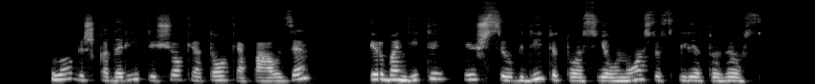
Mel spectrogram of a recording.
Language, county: Lithuanian, Panevėžys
